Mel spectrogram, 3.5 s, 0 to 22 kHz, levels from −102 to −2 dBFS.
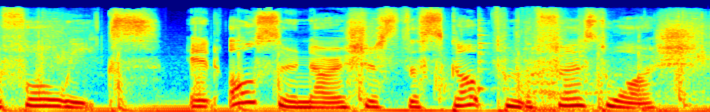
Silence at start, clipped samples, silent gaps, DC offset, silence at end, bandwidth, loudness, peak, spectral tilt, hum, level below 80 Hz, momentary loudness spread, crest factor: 0 s; under 0.1%; none; under 0.1%; 0 s; 17 kHz; -11 LUFS; 0 dBFS; -4 dB/octave; none; -24 dBFS; 3 LU; 10 dB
